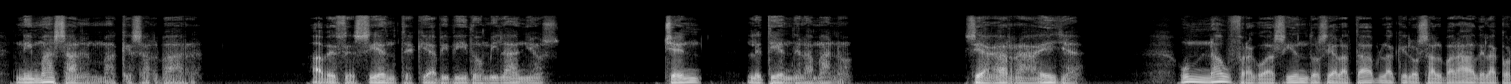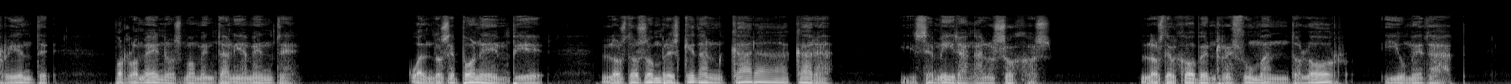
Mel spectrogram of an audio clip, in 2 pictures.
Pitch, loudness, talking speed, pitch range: 75 Hz, -21 LUFS, 125 wpm, 65-85 Hz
